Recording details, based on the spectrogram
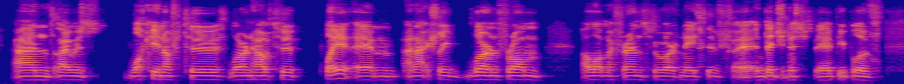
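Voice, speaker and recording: A man with a Scottish accent at a moderate pace, against a quiet background. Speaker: sports coach and athlete. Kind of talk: panel discussion.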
